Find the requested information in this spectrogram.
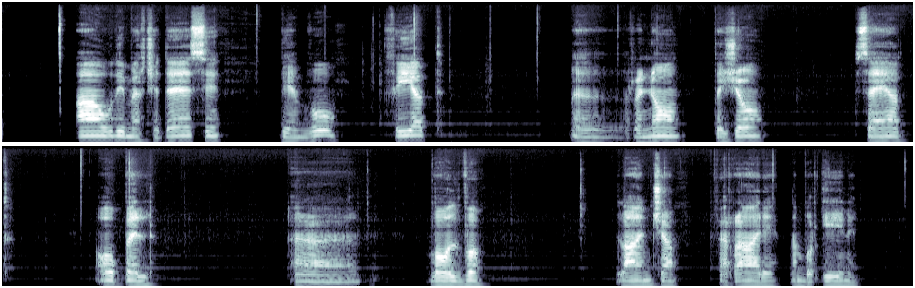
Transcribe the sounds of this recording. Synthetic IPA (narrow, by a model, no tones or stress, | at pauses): awd̪imɛɾt͡ʃɛd̪ɛsi | bjɛnvu | fiat̪ | rɛnɔ | pɛʒɔ | sɛat̪ | ɔpɛl | vɔlvɔ | lant͡ʃa | fɛ̰raɾilambuɾɡiːni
